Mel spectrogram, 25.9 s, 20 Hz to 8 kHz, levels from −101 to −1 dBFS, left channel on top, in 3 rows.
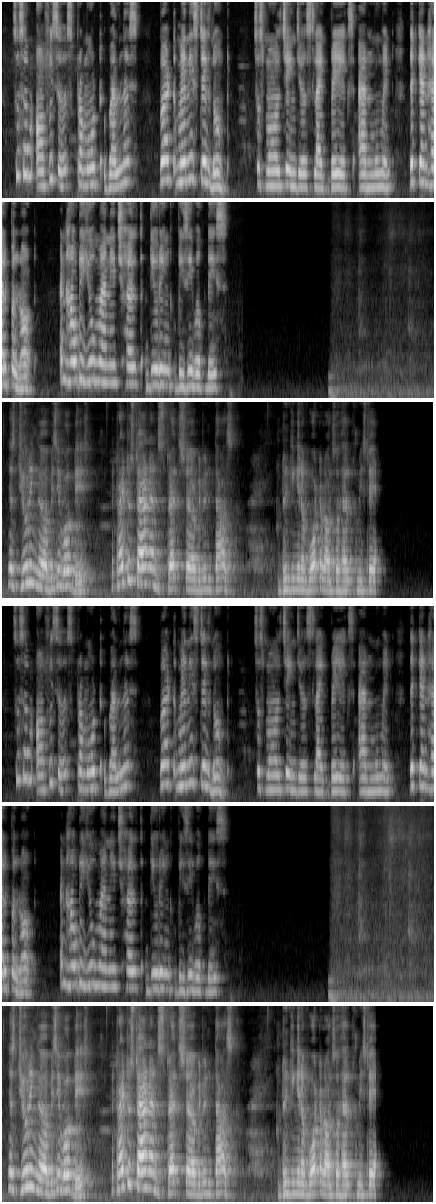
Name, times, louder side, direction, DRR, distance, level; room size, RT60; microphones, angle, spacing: voice 1, 0.2-2.7 3.2-4.5 5.0-7.8 8.2-9.3 9.8-13.1, left 8 dB, 90° left, 0.4 m, -30 dB
voice 2, 17.4-19.2 19.5-22.5 22.8-24.8, right 4 dB, 40° right, 0.5 m, -27 dB
12.5 x 8.3 x 4.0 m
head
